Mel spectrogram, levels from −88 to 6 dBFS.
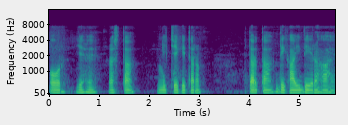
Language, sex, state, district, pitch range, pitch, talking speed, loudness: Hindi, male, Uttar Pradesh, Hamirpur, 100-115 Hz, 105 Hz, 115 wpm, -22 LUFS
